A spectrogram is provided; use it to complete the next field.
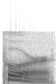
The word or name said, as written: poor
